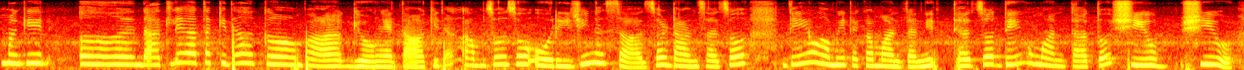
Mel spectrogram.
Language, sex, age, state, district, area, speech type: Goan Konkani, female, 30-45, Goa, Ponda, rural, spontaneous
